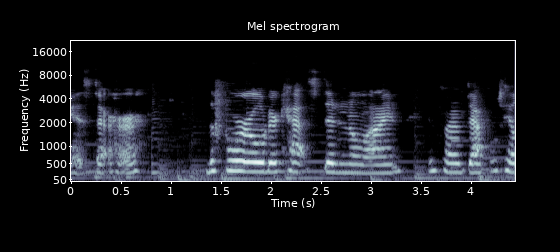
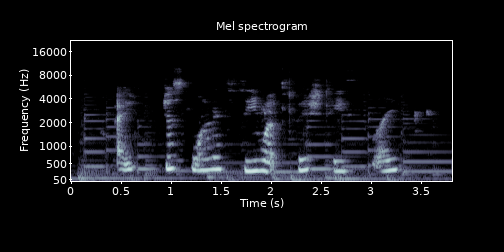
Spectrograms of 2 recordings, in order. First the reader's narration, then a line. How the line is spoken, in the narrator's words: White Eye mumbled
